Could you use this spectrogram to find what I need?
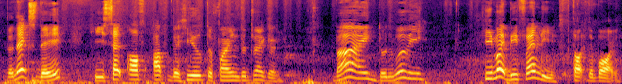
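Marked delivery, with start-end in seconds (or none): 5.0-8.4 lightly voiced little boy; a hint of a cheerful child; young boy voice. A narrator's reading. Boy's voice in story.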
